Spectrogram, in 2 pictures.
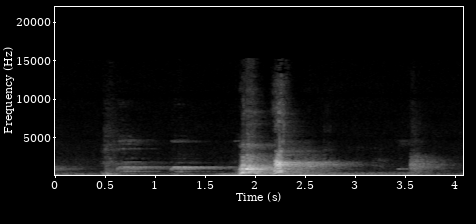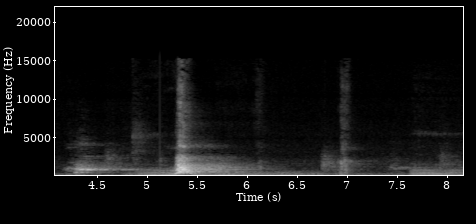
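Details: Pet dog barking at a recording of himself barking, a loop of the dog reacting to his own voice: short harsh barks around two and five seconds with softer yips and whines between, sounds from the playback mixing in.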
